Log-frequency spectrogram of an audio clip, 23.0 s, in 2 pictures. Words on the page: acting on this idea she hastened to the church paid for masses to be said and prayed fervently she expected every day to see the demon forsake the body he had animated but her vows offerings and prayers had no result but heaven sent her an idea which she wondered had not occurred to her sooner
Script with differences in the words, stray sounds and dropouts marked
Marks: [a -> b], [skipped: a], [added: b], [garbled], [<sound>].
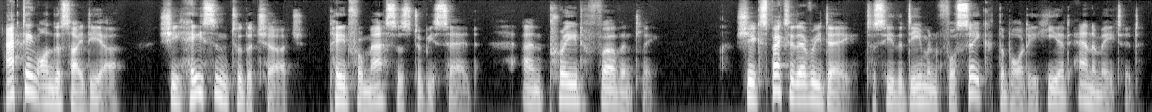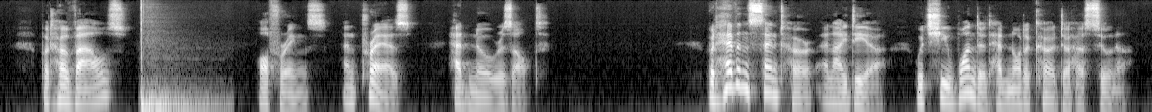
acting on this idea she hastened to the church paid for masses to be said and prayed fervently she expected every day to see the demon forsake the body he had animated but her vows [thud] offerings and prayers had no result but heaven sent her an idea which she wondered had not occurred to her sooner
